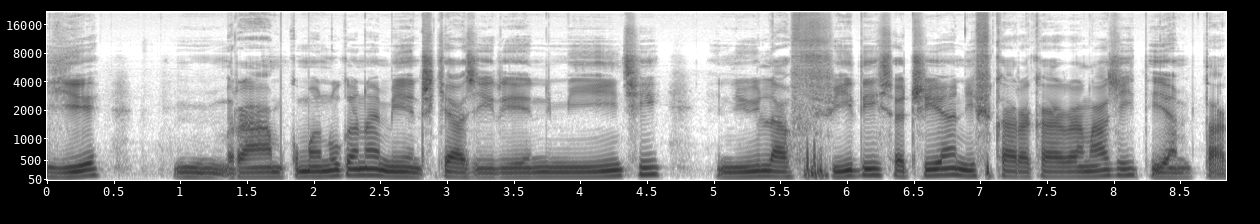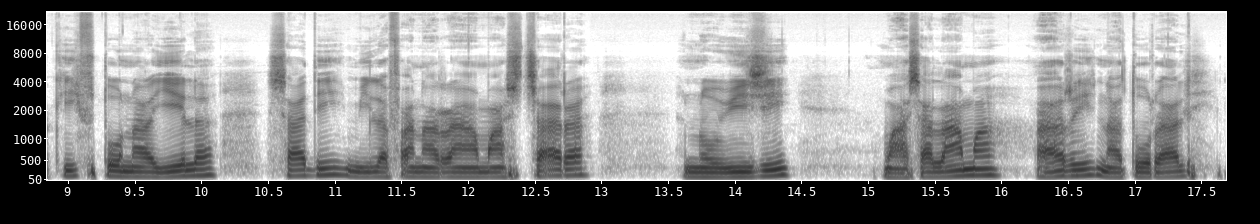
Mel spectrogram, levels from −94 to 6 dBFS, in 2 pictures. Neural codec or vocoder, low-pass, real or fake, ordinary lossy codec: none; none; real; none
